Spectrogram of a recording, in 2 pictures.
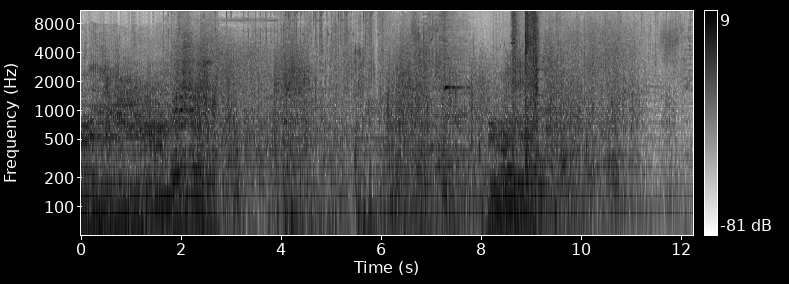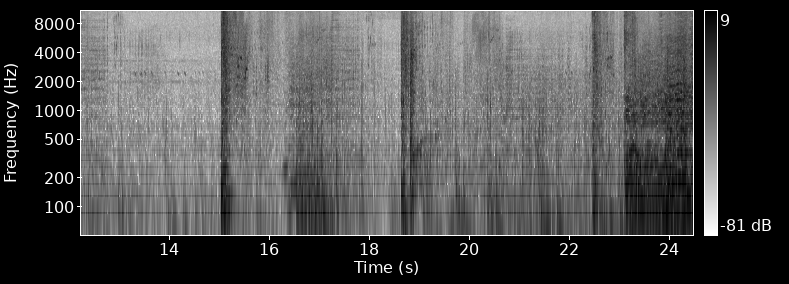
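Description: Machines explode with loud bangs.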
